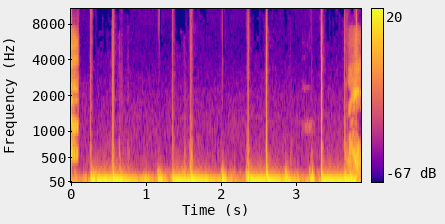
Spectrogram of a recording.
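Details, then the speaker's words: Normal first and second heart sounds: regular paired lub-dub at about 60 a minute, lub from mitral and tricuspid closure during ventricular contraction, dub from aortic and pulmonary valve closure during ventricular relaxation. "Dub sound எப்ப produce ஆகும்னா நம்ம ventricles வந்து relax ஆகும்போது pulmonary valve aortic வால் ரெண்டு வால்வும் கக்ளோஸ் ஆகும். அப்பதான் நமக்கு வந்து டப் சவுண்ட் வந்து ப்ரொடியூஸ் ஆகும்."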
